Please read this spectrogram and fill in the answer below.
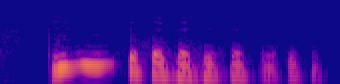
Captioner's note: distant muffled laughter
